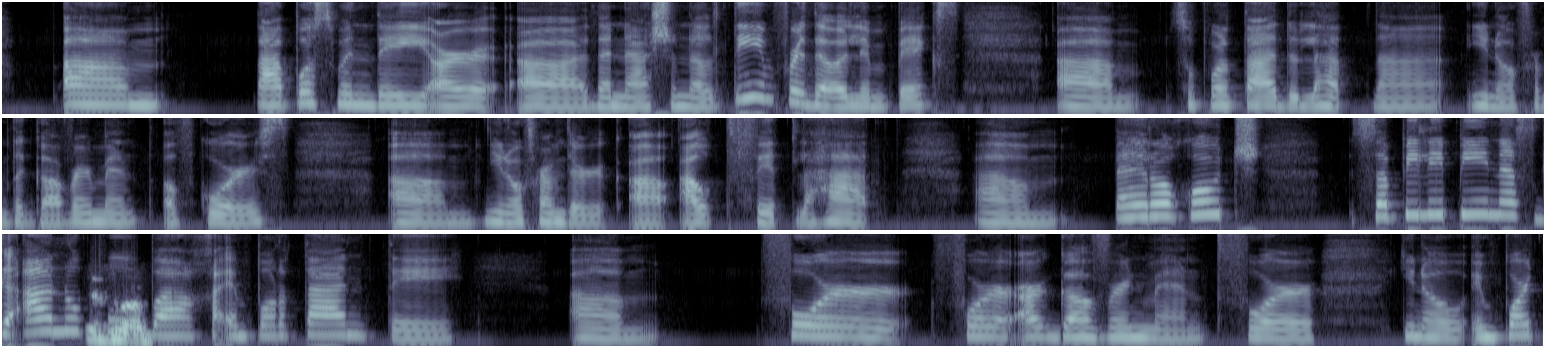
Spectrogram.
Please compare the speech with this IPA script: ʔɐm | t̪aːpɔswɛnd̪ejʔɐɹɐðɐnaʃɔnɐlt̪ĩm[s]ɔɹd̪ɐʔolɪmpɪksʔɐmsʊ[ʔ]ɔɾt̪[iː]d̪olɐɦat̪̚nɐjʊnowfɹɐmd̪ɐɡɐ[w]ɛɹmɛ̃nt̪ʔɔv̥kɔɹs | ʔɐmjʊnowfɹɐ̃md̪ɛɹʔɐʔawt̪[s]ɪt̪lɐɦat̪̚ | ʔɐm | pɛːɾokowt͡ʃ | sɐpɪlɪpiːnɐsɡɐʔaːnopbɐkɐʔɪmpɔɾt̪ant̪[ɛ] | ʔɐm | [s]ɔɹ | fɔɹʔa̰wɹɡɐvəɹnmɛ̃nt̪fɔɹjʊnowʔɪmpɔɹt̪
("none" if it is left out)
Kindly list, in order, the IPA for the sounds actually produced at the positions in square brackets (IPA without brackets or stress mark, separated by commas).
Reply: f, p, aː, v, f, ɛ, f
